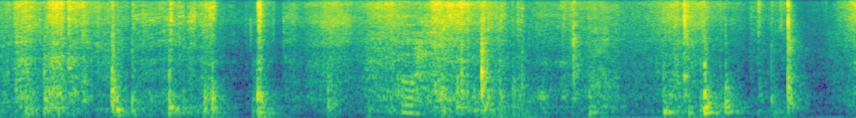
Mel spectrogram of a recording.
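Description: A wooden sword case being pulled out of a long cardboard box: cardboard scraping and rustling, with a string of knocks as the wood bumps the box.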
